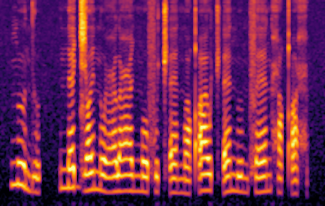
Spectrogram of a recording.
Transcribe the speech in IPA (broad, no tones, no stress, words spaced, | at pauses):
ŋɯːndɯ | nɛ d͡ʑʌe̯no ʕɯʕi ŋofɯ t͡ʃʼɛːŋoqʼɛːo̯ t͡ʃʼɛ ŋɯːŋfɛːŋħʌ qʼʌħ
